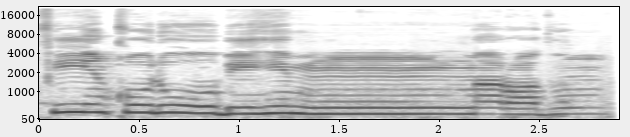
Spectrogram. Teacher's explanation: میم ساکن کے بعد میم آئے تو غنہ کے ساتھ ادغام ہوگا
